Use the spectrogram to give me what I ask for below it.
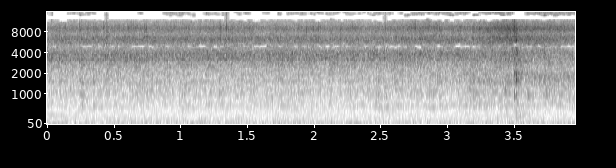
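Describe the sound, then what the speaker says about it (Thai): Pork and crushed garlic stir-fry in hot oil, a continuous loud, bright sizzle with faint scraping of a utensil throughout. "ผัดเนื้อหมู"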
